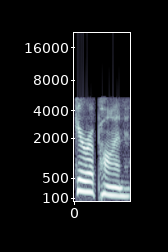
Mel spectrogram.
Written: hereupon

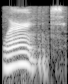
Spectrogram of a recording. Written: weren't

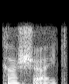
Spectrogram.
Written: Cushite

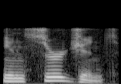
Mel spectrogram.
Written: insurgent

